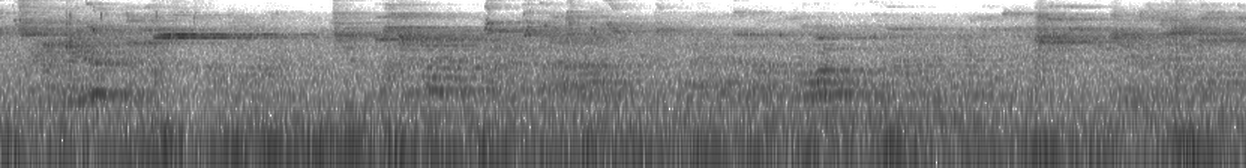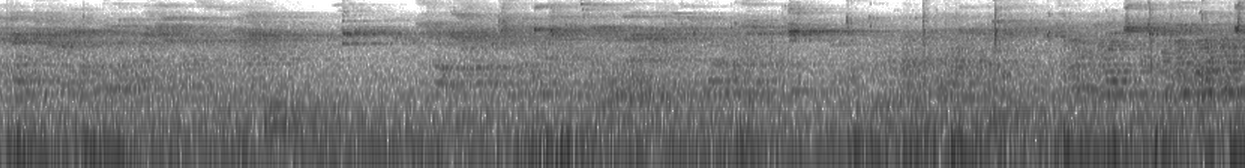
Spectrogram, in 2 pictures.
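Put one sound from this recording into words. Sneakers squeak on a hardwood court in a large echoing gym.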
